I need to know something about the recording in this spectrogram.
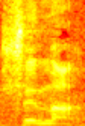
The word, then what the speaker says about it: Shema: Ça se prononce, d'accord? Pas shma, mais shema, comme je dis.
